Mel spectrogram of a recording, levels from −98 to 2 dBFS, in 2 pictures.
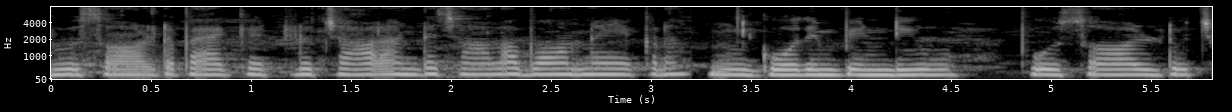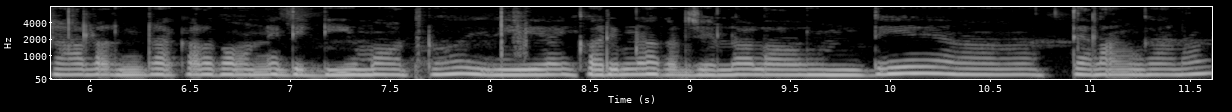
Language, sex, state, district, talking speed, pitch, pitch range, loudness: Telugu, female, Telangana, Karimnagar, 115 wpm, 220 Hz, 215-230 Hz, -32 LUFS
